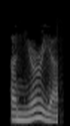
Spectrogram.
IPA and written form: ə'nʊriːə (Anuria)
